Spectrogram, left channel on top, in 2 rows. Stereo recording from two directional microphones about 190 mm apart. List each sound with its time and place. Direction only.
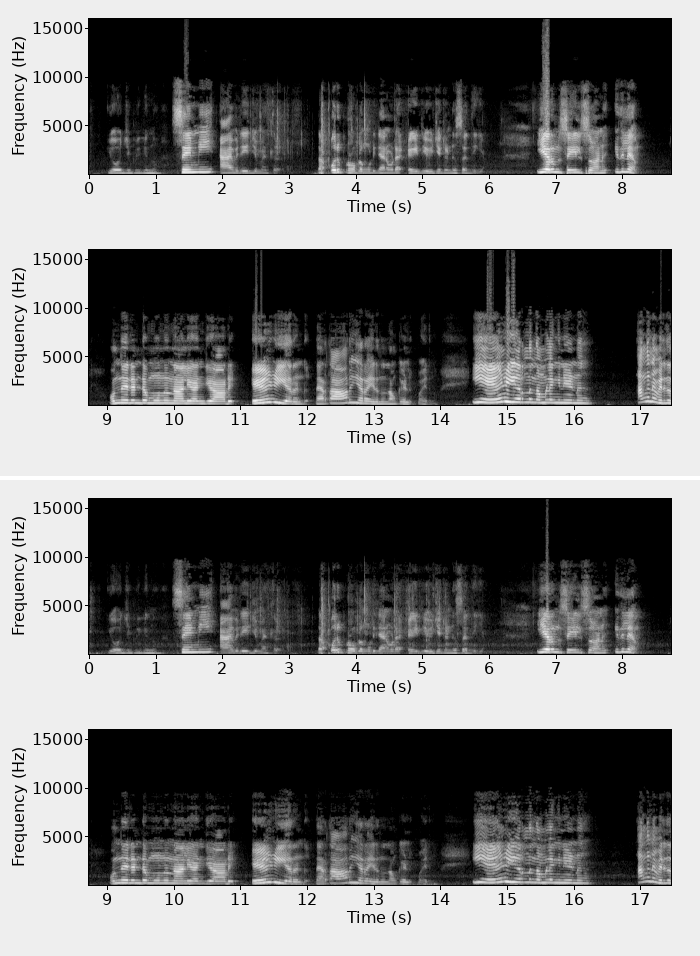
0.3 s a man's voice: 50° left (ahead or behind)
3.6 s a man's voice: 45° left (ahead or behind)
